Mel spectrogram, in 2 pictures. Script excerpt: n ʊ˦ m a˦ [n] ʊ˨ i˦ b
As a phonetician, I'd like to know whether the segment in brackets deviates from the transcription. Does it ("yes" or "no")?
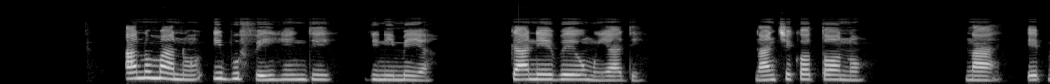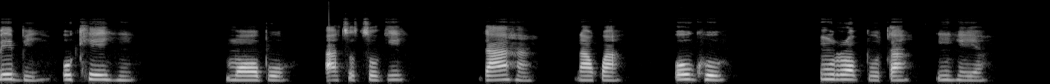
no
